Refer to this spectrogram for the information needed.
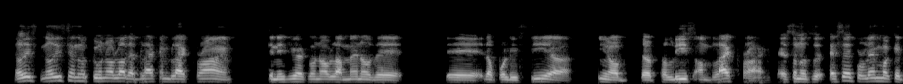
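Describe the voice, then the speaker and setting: At a fairly quick pace, the speech shows ordinary variation in pitch. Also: man, medium pitch for a man. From US Northeast, Brooklyn, New York, Dominican parents. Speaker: podcaster and mental health advocate. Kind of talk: casual interview. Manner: halting, many repetitions and fillers.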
